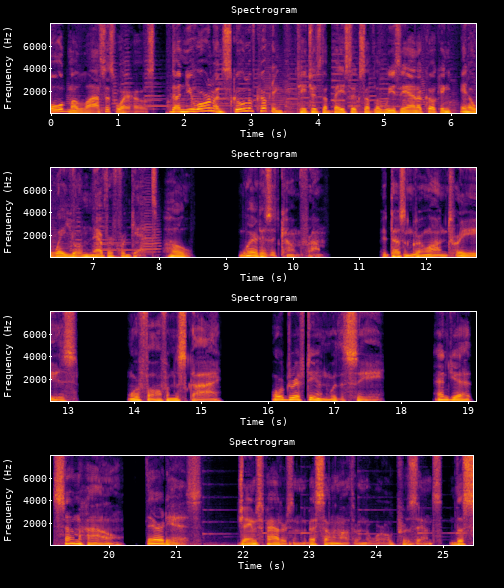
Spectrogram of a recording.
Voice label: commercial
